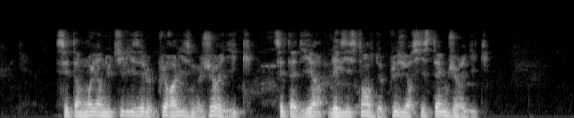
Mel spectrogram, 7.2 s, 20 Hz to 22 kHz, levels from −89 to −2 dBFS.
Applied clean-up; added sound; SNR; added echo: none; none; none; none.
